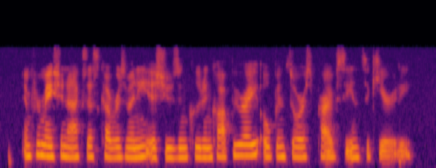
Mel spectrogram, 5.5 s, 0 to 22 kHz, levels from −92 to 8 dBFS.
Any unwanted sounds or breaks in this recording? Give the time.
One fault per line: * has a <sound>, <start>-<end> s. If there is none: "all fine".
all fine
